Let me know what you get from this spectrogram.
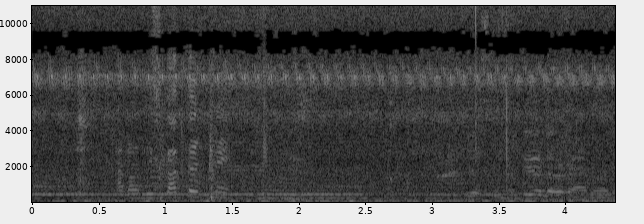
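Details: Honey bees humming softly at night as honey is removed from their nest after Lebaran. A quiet, level drone carries through, with faint murmured voices in the background.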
